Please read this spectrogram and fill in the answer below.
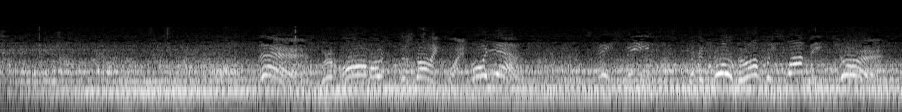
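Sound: airplane engine droning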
